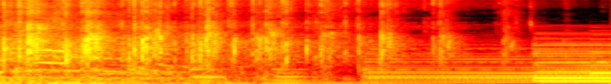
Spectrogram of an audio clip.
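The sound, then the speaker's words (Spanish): A burst of clapping and applause fills the first couple of seconds, a dense crackling patter, then fades as steady musical tones take over and continue to the end. “Un aplauso. ¡Bravo!”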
